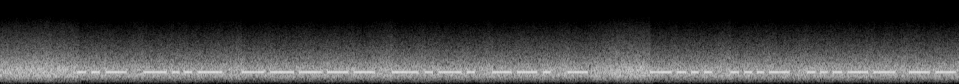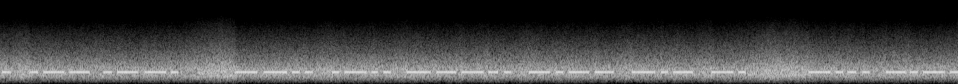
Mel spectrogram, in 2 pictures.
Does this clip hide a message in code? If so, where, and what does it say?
Yes: Morse code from 0.7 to 19.2 s, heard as a keyed tone, hand-sent with a straight key, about 18 wpm, 570 Hz, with heavy radio static and a narrow filter. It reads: UX0CGT BV3GWP ZL8YKN …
